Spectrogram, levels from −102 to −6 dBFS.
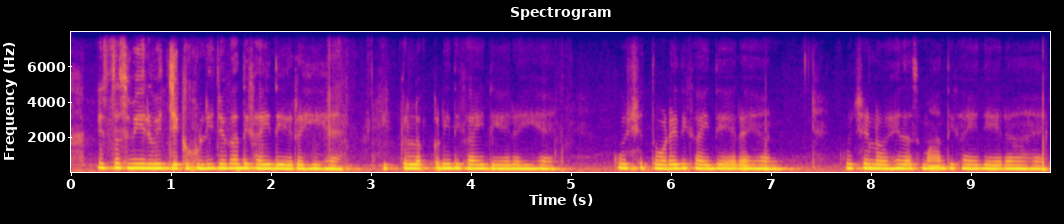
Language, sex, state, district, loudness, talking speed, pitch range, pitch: Punjabi, female, Punjab, Fazilka, -11 LUFS, 185 wpm, 215-235 Hz, 225 Hz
